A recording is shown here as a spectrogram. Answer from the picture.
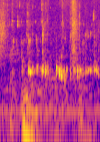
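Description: Water being poured into a drinking glass, starting about half a second in.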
